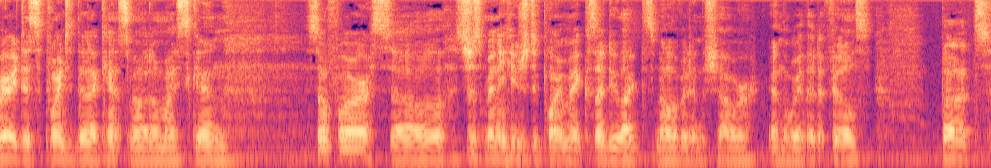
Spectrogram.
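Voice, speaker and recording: A man speaks at a fairly quick pace. His voice is very deep and low. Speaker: product reviewer. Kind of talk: casual vlog review. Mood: disappointed. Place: bathroom.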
